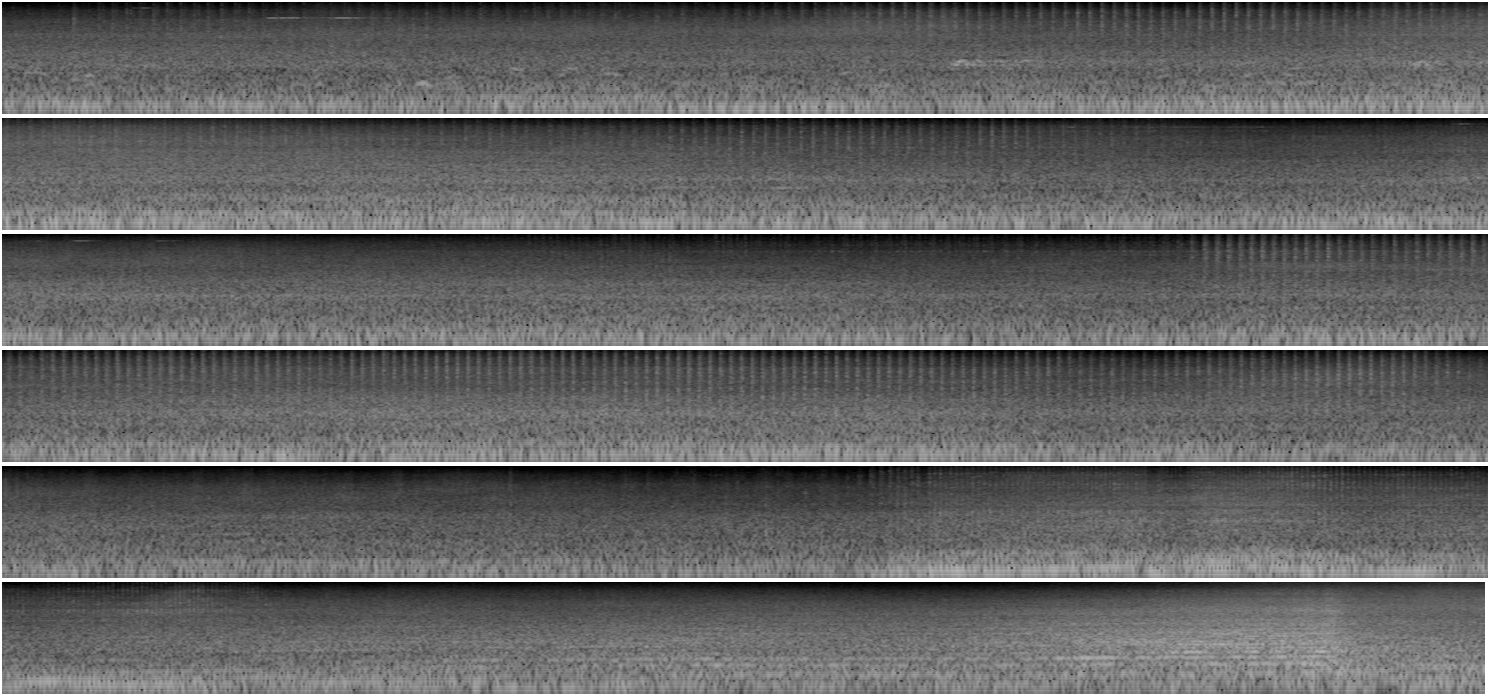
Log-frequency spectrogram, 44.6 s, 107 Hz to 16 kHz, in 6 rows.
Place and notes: Dg., Bogotá, Colombia - Paisaje Sonoro, Zona Residencial
The soundscape was recorded near Calle 80 in the city of Bogota at 6:00 pm. A place where the traffic is constant.
At this time of day, it was raining very lightly, so the street when the cars pass, it sounds damp. And since it is a residential area, you can see dogs barking, and people in the distance talking.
